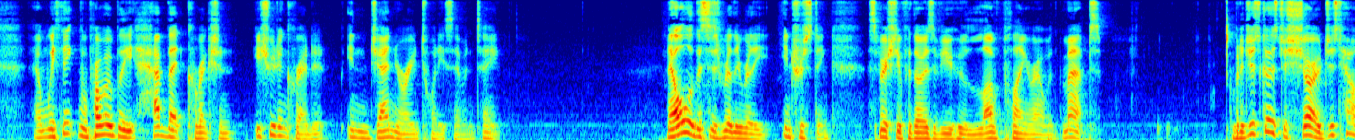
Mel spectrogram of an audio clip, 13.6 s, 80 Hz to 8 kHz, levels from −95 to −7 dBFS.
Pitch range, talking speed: 110-140 Hz, 180 wpm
